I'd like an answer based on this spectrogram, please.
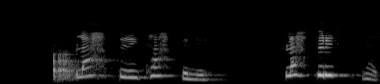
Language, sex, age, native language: Icelandic, male, 9, Icelandic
